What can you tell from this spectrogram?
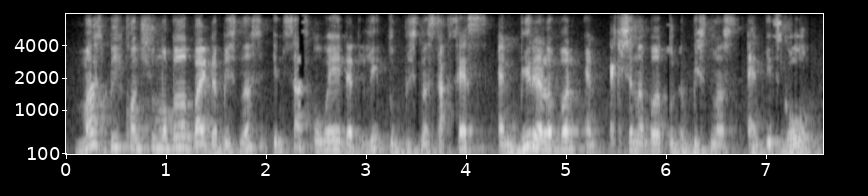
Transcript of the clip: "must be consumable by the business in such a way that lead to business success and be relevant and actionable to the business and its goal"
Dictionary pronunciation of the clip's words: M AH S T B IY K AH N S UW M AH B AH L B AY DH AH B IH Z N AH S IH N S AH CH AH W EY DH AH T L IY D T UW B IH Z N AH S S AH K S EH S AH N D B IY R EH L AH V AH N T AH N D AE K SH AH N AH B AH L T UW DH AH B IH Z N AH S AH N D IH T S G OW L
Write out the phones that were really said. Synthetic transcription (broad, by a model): M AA S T B IY K AH N S UW M AH B AH L B AY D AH B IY S N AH S IH N S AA CH AH W EY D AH T L IY D T UW B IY S N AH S S AH K S EH S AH N B IY R EH L AH V AH N T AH N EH K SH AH N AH B AH L T UW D AH B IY S N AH S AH N IH T S G OW L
